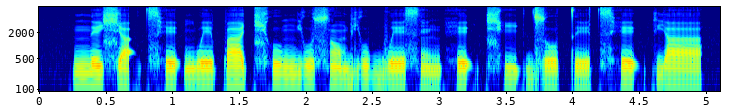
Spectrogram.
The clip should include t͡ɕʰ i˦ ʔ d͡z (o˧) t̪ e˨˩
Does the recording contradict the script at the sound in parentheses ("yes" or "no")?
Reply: no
